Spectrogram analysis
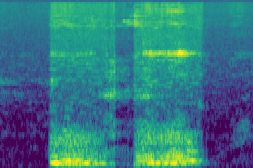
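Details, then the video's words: Sleeping Lhasa Apso snoring loudly: two long, low, rumbling rasps with a brief pause between them, deep and throaty. "Lhasa Apso roncando"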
